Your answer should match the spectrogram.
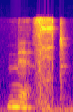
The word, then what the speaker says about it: missed: Missed. Missed. How do you pronounce this word? The final infinitive sound is the T sound.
